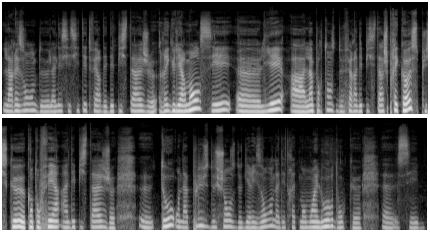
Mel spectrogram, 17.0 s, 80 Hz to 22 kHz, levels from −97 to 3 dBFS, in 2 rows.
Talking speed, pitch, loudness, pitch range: 160 wpm, 195 Hz, -21 LUFS, 185-210 Hz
